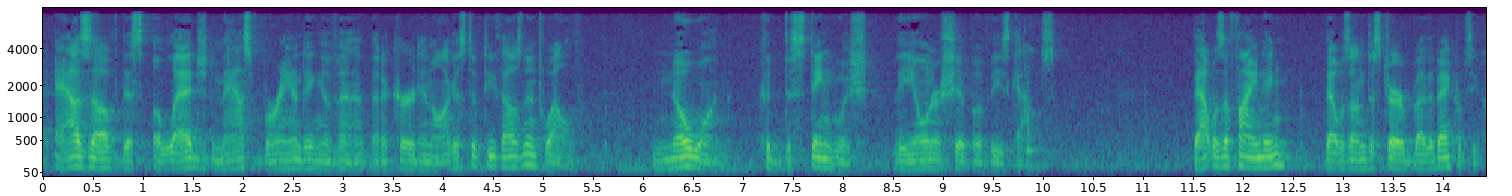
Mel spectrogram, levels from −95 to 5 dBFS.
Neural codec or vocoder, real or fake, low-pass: none; real; 7.2 kHz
